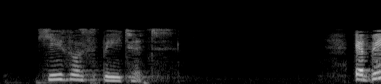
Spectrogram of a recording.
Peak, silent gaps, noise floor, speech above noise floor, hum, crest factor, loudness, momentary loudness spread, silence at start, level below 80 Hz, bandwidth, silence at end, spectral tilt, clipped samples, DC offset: -4 dBFS; none; -69 dBFS; 46 dB; none; 24 dB; -26 LUFS; 19 LU; 0.4 s; -60 dBFS; 5.4 kHz; 0 s; -5.5 dB/octave; under 0.1%; under 0.1%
